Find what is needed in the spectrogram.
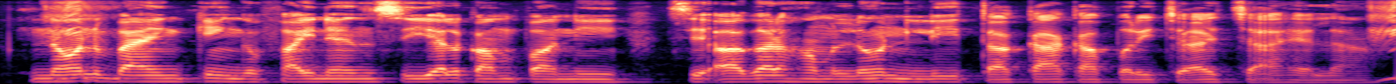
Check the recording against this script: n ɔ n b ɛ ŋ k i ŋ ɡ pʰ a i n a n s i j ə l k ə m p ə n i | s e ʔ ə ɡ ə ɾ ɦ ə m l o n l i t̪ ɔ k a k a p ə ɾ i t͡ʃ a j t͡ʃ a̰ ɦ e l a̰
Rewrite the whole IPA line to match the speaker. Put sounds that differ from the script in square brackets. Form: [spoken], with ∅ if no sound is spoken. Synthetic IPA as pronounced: n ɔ n b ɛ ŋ k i ŋ ɡ pʰ a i n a n s i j ə l k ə m p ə n i | s e ʔ ə ɡ ə ɾ ɦ ə m l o n l i t̪ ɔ k a k a p ə ɾ i t͡ʃ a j t͡ʃ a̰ ɦ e l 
